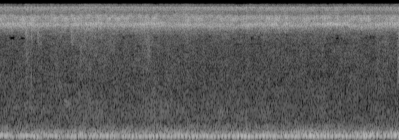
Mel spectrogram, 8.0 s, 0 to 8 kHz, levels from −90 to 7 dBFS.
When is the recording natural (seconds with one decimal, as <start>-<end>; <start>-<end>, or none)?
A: 0.0-4.7; 7.3-8.0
